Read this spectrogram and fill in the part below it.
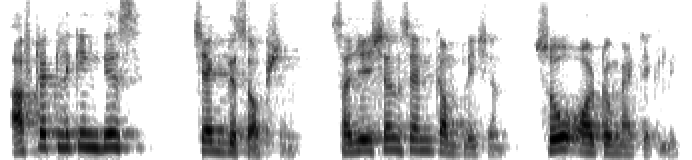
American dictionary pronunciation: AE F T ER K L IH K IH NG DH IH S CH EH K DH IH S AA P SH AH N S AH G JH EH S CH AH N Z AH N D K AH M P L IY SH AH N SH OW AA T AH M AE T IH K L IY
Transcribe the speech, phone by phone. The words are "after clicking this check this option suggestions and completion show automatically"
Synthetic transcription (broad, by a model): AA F T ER K L IH K IH NG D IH S CH EH K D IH S AA P SH AH N S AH JH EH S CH AH N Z AH N D K AH M P L IY SH AH N S OW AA T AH M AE T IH K L IY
